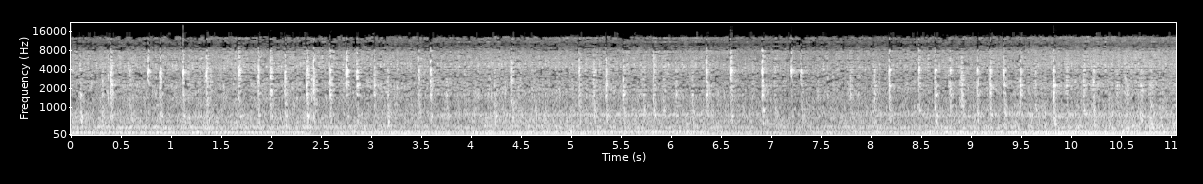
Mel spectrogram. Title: Ford figo abnormal noise while turning time/ drive shaft repair/drive shaft bearing replacement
